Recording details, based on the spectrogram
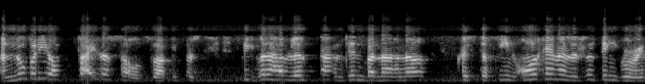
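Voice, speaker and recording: A man projects his voice at a raised level with a high pitch. Noticeable background noise is present. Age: 60s. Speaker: environmental activist. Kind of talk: political discussion.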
